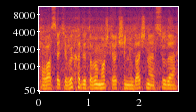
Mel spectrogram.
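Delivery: ordinary talk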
